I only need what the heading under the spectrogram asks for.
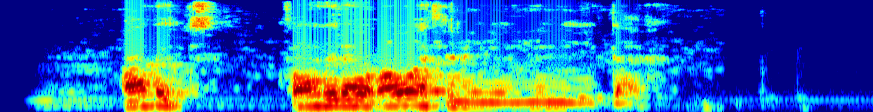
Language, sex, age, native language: Icelandic, male, 30-39, Icelandic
